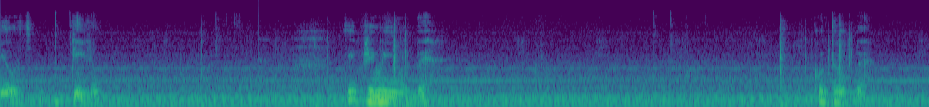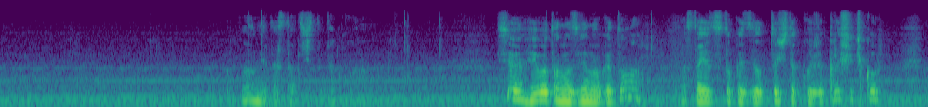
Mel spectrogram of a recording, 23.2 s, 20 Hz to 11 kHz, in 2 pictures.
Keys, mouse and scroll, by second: 1.5 scroll down 2, 2.3 shift+middle click, 3.2 alt+shift+click, 4.3 ctrl+b, 9.7 ctrl+b, 14.9-15.5 scroll down 5, 16.0 click, 16.6-23.2 middle drag.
